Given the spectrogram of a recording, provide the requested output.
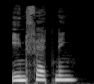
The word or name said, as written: indfatning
